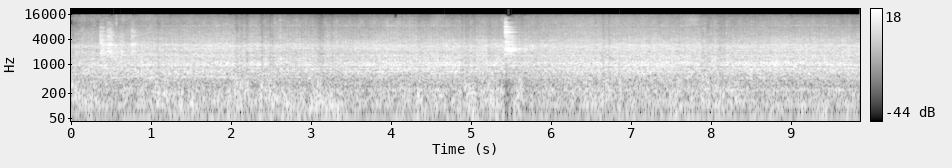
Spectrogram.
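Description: A tractor engine idles with a low rumble.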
